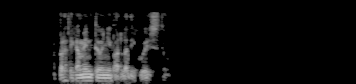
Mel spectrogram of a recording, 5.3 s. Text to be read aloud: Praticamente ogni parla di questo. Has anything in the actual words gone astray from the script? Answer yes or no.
no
